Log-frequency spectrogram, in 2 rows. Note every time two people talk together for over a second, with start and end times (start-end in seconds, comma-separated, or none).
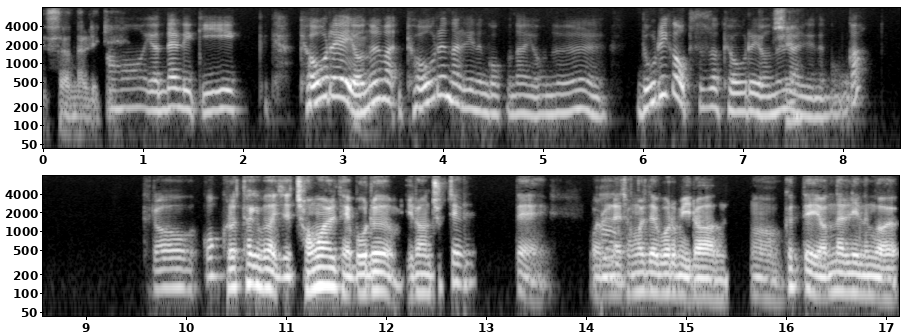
none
